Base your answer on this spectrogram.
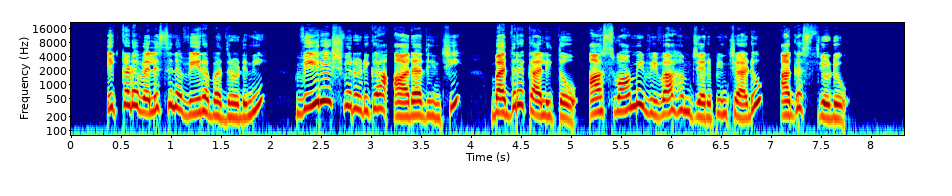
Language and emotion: Telugu, neutral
